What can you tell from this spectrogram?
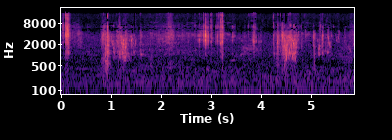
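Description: Water sloshing and splashing in a shallow metal basin as freshly pulled radishes are rubbed clean by hand, in a few short bursts.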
